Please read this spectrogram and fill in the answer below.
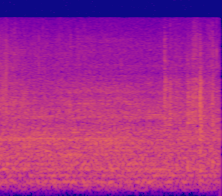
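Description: Small squirrel-cage centrifugal blower running steadily, pushing air through a model grain bin, with a faint click near the end.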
